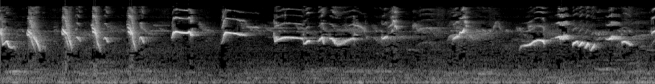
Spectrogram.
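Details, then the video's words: A caged oriental magpie-robin sings as a lure to provoke other birds and to train young birds; sharp downward notes open the song, then clear whistles, drawn-out slurred tones and a closing burst of twittering. "Chòe than hót hay, luyện mồi, kích bổi, tập chim non"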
